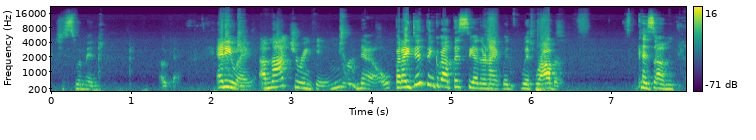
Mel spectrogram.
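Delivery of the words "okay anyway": ordinary talk, nothing marked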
